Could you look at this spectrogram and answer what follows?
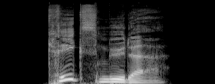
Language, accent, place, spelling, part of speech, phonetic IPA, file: German, Germany, Berlin, kriegsmüder, adjective, [ˈkʁiːksˌmyːdɐ], De-kriegsmüder.ogg
- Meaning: 1. comparative degree of kriegsmüde 2. inflection of kriegsmüde: strong/mixed nominative masculine singular 3. inflection of kriegsmüde: strong genitive/dative feminine singular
